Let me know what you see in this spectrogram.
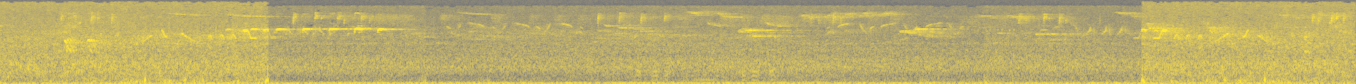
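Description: Faint birdsong, scattered short chirps and whistles, over a low steady background rumble. The background noise drops away for several seconds in the middle, leaving the bird calls clearer.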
